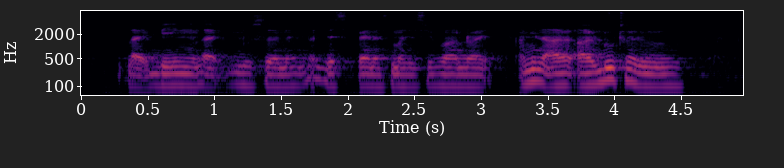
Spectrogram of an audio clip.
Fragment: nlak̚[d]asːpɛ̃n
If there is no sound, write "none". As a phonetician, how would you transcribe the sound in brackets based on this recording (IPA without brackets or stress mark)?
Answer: d͡ʒ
